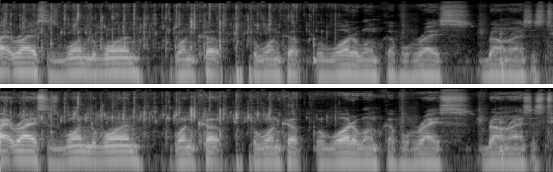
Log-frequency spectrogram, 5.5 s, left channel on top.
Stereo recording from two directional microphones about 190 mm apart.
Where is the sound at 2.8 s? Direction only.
30° right (ahead or behind).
